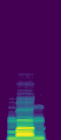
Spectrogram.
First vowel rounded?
no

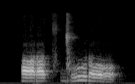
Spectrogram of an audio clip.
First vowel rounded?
yes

